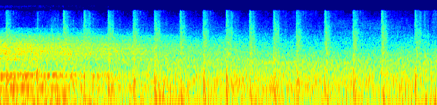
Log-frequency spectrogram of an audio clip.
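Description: Armoured footsteps clatter quickly over stone.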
